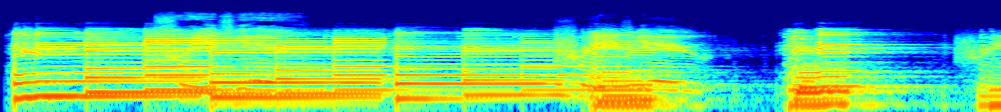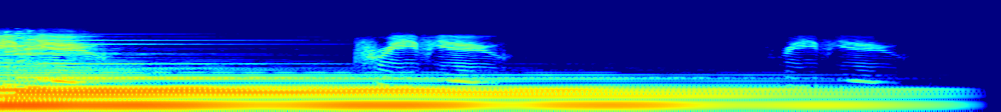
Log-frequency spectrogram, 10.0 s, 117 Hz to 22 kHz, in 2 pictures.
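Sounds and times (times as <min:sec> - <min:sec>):
sad guitar sting: 0:00.5 - 0:09.7.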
